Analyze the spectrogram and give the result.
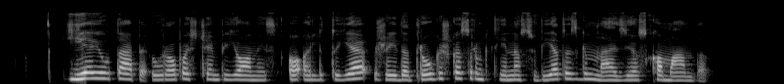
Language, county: Lithuanian, Šiauliai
